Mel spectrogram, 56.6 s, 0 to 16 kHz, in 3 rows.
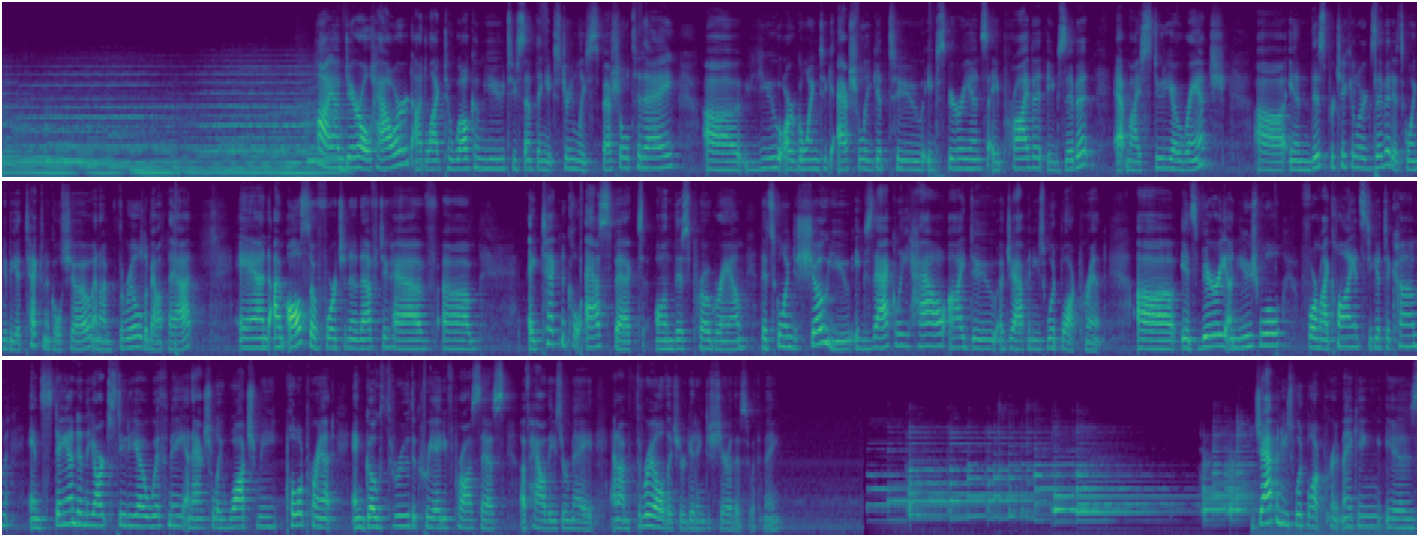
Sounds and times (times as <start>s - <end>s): Speech: 4.2s - 25.3s, 25.9s - 48.2s, 54.5s - 56.6s.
